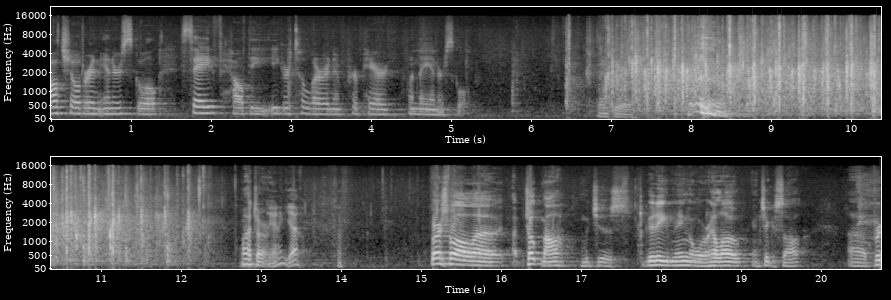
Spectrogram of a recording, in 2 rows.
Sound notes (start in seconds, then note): 6.4 applause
